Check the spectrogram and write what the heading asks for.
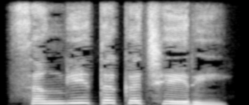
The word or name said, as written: ಸಂಗೀತಕಛೇರಿ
